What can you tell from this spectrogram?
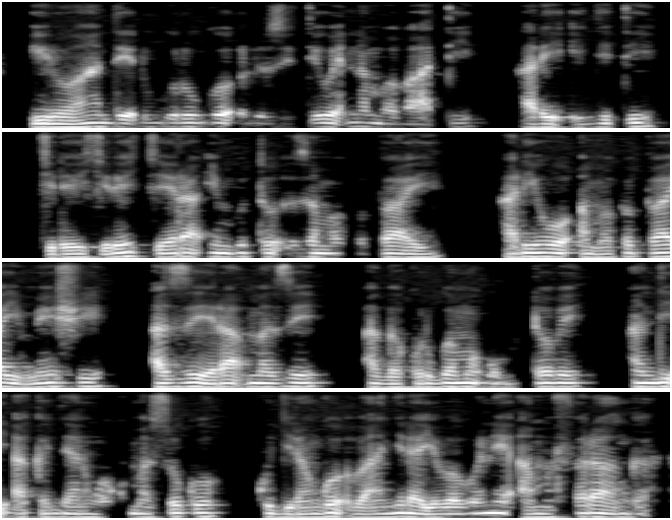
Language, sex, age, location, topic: Kinyarwanda, male, 36-49, Nyagatare, agriculture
